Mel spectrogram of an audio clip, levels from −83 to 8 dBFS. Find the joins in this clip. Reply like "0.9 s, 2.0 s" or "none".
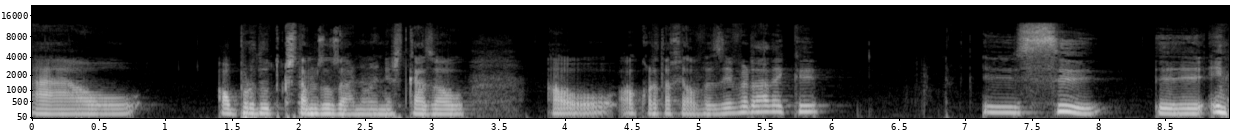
none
